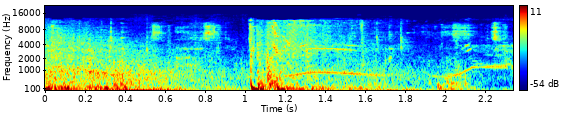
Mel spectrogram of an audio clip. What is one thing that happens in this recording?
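A hit chimes in a game.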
